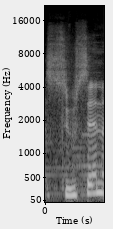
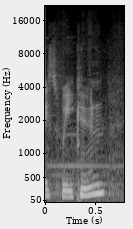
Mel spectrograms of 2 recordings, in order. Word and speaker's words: Suicune: You used to call it Susin until you heard people say Suicune.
